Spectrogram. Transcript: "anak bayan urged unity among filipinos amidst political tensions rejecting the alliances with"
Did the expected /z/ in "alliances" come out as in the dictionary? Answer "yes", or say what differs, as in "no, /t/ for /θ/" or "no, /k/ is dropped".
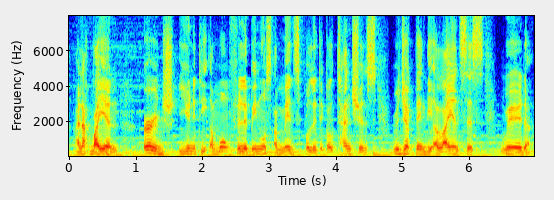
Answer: no, /s/ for /z/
